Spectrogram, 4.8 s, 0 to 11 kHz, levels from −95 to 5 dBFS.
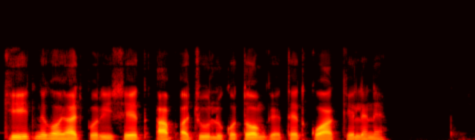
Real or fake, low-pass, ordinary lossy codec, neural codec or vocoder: real; 7.2 kHz; none; none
